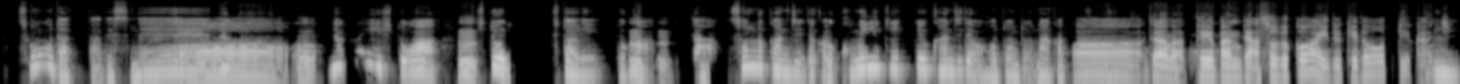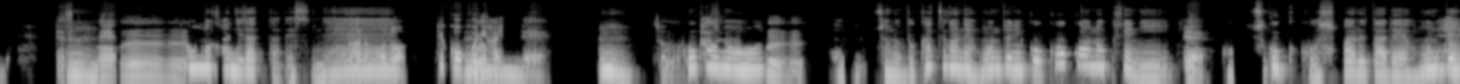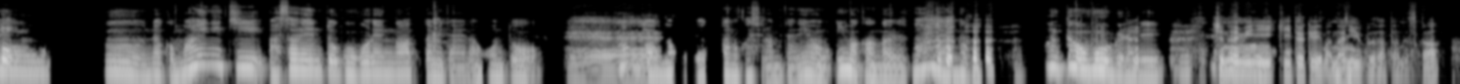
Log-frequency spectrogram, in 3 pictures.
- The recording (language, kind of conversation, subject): Japanese, podcast, 学びにおいて、仲間やコミュニティはどんな役割を果たしていると感じますか？
- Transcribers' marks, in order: cough; laugh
